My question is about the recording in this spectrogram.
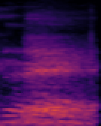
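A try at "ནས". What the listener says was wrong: Little bit lengthened, right? Ne.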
